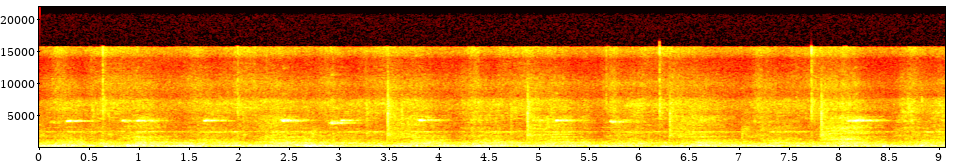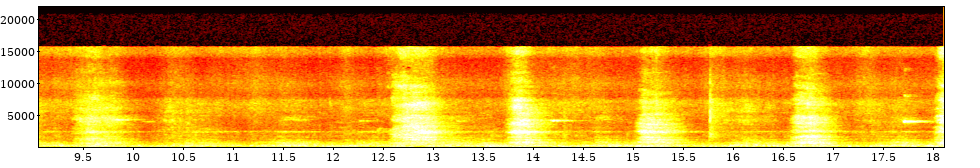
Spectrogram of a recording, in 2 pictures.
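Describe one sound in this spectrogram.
An elliptical exercise machine whirs and creaks rhythmically.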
